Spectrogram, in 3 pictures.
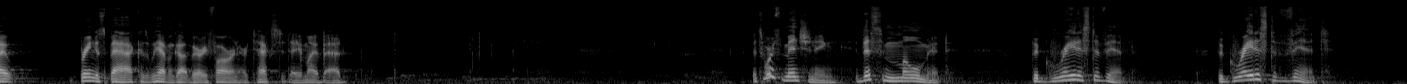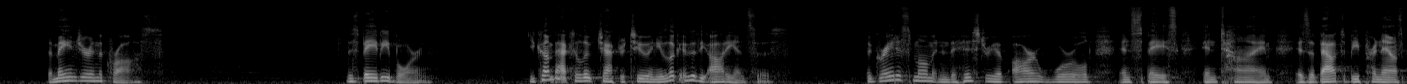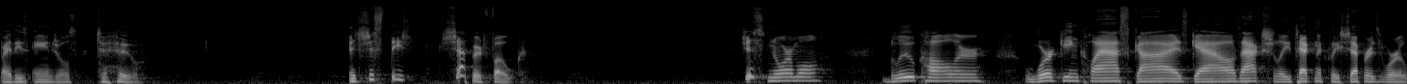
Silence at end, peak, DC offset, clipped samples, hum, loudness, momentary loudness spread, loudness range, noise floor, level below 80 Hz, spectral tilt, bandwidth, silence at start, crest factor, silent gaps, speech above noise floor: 0 s; -8 dBFS; under 0.1%; under 0.1%; none; -33 LUFS; 16 LU; 11 LU; -65 dBFS; -62 dBFS; -5.5 dB/octave; 16 kHz; 0 s; 26 dB; none; 33 dB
